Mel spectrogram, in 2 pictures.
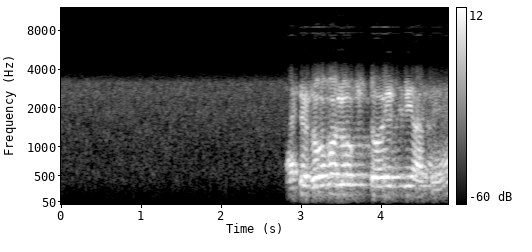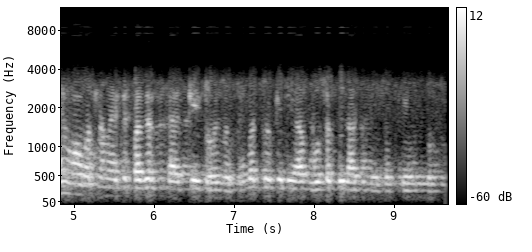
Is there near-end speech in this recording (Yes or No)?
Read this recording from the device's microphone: Yes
